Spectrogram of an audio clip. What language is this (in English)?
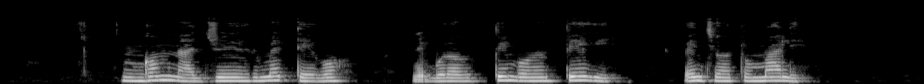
Mpiemo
